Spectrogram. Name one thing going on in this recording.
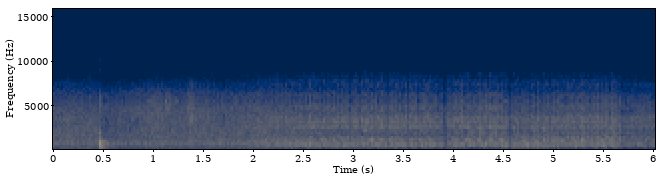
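A metal file rasps back and forth across metal.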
